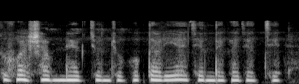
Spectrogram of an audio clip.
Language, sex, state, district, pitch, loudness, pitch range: Bengali, female, Assam, Hailakandi, 195 Hz, -16 LUFS, 190-205 Hz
